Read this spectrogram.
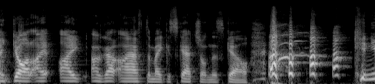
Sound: laughs

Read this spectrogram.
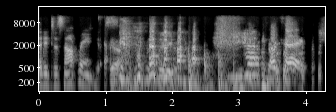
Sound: audience laughing

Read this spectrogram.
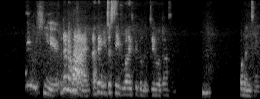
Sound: speaks quickly

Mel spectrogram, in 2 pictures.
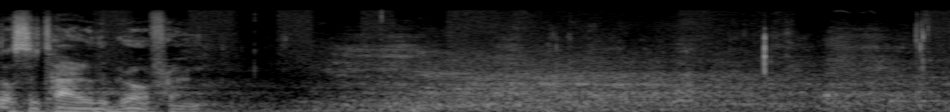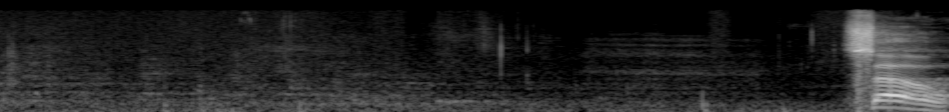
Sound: laughter

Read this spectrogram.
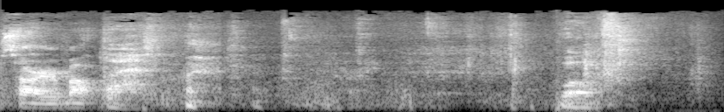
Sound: Amber's Dad chuckles

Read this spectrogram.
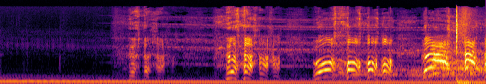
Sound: maniacal laughter

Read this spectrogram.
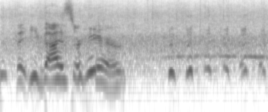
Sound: congregation applauding; laughing

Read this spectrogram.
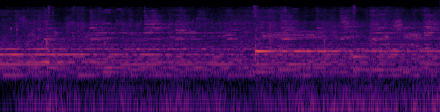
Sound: bell ringing

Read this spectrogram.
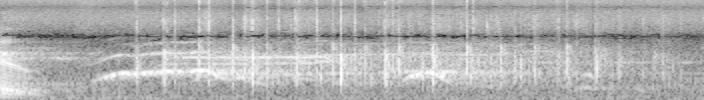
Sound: audience cheering

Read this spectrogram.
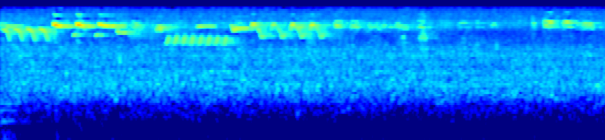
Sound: sounds of birds chirping, water flowing

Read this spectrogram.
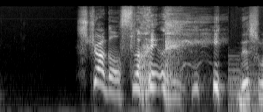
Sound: laughs

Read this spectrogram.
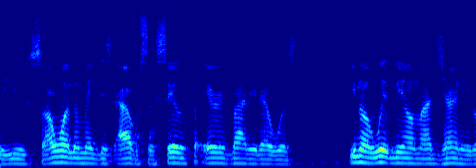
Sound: none

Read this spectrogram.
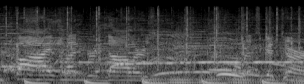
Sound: applause and cheering

